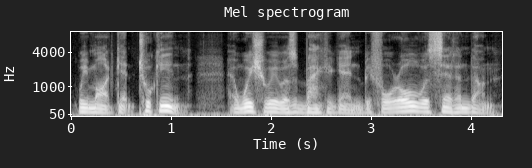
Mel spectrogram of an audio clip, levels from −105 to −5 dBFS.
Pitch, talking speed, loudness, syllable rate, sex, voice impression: 95 Hz, 235 wpm, -17 LUFS, 5.2 syllables/s, male, very masculine, very adult-like, very middle-aged, very thick, slightly tensed, very powerful, bright, hard, muffled, fluent, slightly raspy, very cool, very intellectual, sincere, very calm, very mature, very friendly, reassuring, very unique, very elegant, sweet, kind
